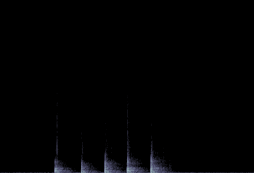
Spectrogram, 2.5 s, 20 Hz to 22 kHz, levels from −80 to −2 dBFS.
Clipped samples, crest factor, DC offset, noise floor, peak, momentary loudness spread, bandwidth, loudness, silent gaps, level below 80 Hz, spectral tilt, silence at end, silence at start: under 0.1%; 28 dB; under 0.1%; -68 dBFS; -16 dBFS; 8 LU; 11 kHz; -42 LUFS; none; -50 dBFS; -8.5 dB/octave; 0.6 s; 0.55 s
